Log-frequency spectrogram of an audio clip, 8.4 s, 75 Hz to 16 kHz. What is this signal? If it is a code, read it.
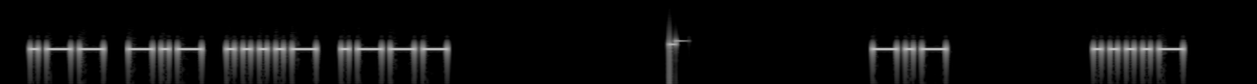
Morse code, heard as a keyed tone, about 22 wpm, spaced as for 15 wpm, 700 Hz. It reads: WK4J K4
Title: USA Call Signs - 4 Characters - 6x Character Spacing - 22wpm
